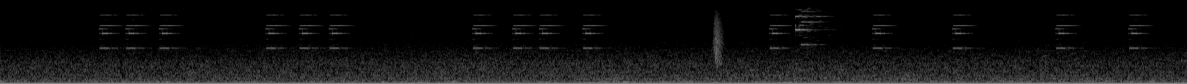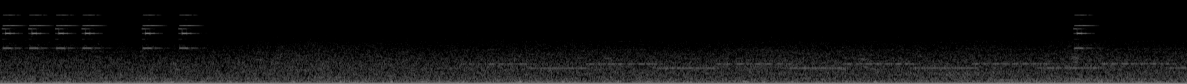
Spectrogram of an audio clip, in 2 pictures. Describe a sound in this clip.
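Short electronic menu blips tick in quick bursts.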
